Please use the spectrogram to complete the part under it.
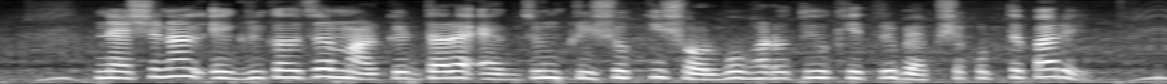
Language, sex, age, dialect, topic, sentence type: Bengali, female, 18-24, Standard Colloquial, agriculture, question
